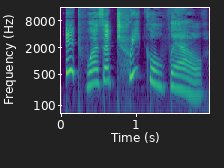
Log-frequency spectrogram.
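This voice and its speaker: Storybook dormouse: small, drowsy, sulky, high and thin, voiced by a woman reader. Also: huge pitch swings, slow pace, darkish tone, no echo, studio quality, heavily acted. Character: sleepy sulky little male dormouse.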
